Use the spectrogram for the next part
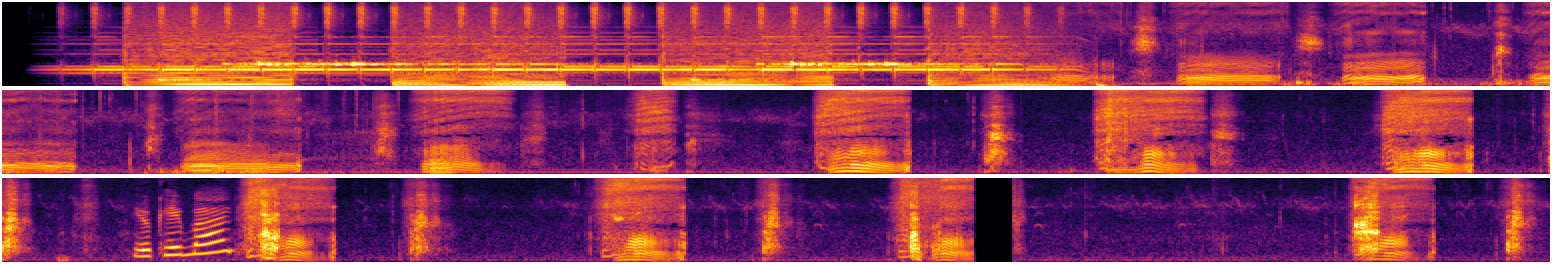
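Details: Dog on a walk that randomly starts repeated rapid, loud snorting inhalations, after a brief music intro: reverse sneezing episode.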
